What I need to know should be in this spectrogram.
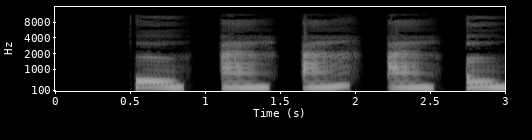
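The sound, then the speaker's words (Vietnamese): Five short moans from a small room beside an office, evenly spaced and each about a third of a second long. They are voiced and tonal, with no other sound between them. “Tiếng rên nho nhỏ phát ra từ căn phòng nhỏ cạnh văn phòng.”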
